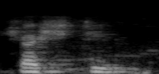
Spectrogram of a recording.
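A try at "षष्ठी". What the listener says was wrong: This not shashti. This is shakara is in shankara. That is cerebral. The lip is tongue has to be folded and touch the roof of the mouth. Murdanya shakara.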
